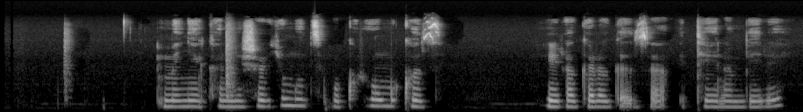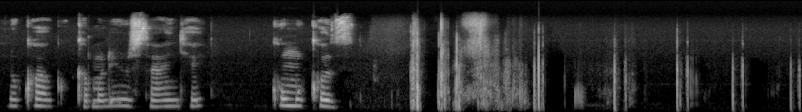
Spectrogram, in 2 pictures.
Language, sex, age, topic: Kinyarwanda, female, 18-24, government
